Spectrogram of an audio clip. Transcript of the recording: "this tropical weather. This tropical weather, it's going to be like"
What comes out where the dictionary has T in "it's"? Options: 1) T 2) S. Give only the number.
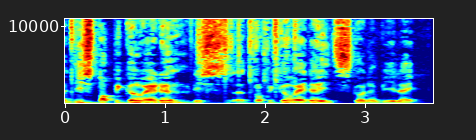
1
